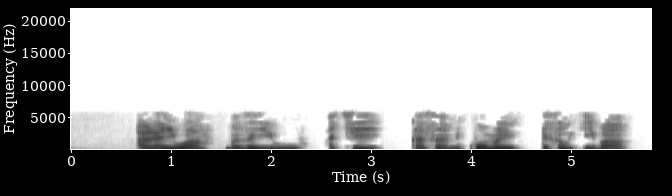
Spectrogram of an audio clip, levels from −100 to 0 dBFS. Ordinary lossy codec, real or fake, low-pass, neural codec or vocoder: MP3, 24 kbps; fake; 7.2 kHz; codec, 44.1 kHz, 7.8 kbps, DAC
